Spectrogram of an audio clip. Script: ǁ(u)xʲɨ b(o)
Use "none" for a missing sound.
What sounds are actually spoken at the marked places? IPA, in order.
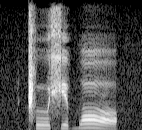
u, ɔ

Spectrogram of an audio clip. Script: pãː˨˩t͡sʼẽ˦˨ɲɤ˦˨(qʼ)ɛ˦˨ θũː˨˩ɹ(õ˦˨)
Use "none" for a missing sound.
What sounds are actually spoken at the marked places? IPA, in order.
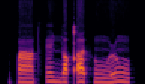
qʼ, ũ˦˨

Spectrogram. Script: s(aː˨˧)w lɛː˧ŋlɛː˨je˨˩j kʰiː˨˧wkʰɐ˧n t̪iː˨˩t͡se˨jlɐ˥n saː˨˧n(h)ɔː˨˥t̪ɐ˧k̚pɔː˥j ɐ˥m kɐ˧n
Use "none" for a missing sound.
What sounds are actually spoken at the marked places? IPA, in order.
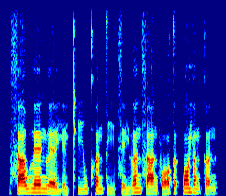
aː˨˧, f

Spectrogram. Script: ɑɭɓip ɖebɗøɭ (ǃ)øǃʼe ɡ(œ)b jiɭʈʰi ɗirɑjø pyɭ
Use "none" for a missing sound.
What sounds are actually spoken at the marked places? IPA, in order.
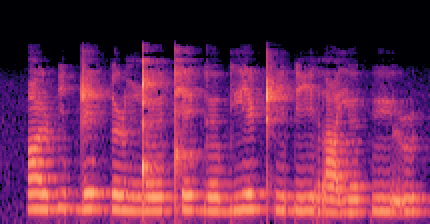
ŋ͡ǃ, ø

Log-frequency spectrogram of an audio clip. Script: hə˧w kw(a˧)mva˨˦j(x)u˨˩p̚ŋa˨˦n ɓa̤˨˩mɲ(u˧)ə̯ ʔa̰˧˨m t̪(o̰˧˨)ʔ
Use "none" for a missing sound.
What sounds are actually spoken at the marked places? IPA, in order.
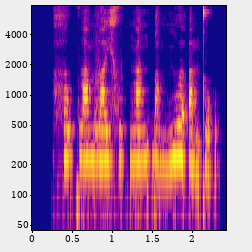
a˧, x, u˧, ṵ˧˨

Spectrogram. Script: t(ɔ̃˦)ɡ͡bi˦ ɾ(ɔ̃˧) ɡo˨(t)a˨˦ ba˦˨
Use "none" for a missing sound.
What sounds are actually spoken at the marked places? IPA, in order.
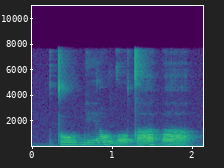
ɔ̃˦, ɔ̃˧, t

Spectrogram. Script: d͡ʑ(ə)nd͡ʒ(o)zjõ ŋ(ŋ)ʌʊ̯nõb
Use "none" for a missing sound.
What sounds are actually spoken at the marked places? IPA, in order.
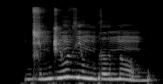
ə, õ, ɡ

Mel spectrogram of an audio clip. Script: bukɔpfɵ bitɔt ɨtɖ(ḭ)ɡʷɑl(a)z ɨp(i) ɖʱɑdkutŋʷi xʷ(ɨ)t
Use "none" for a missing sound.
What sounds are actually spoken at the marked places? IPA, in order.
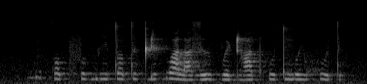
i, ɑ, ɨ, ɨ

